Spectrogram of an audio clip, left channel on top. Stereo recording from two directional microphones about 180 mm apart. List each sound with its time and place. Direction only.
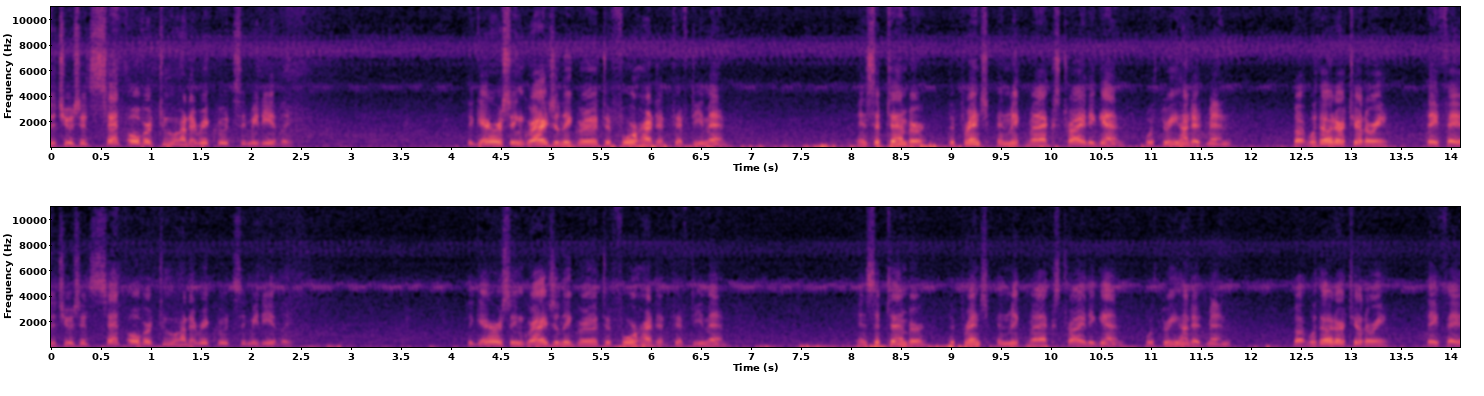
0.1 s speech: 5° left (ahead or behind)
4.4 s speech: 20° right (ahead or behind)
8.0 s speech: 20° right (ahead or behind)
